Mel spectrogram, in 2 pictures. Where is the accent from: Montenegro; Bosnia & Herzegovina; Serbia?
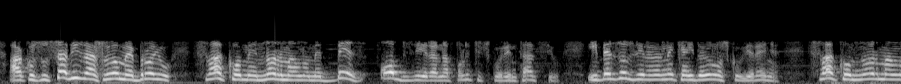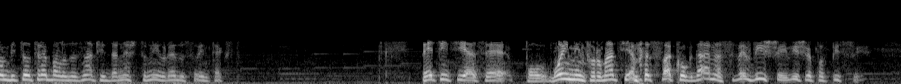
Montenegro; Za one tekovine koju mi kao Crnogorci ovdje imamo.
